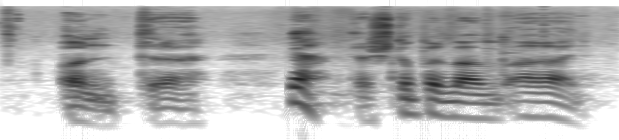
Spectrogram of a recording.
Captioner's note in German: none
